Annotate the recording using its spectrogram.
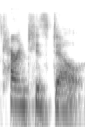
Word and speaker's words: Karen Tisdell: So it's Karen Tisdell. So it's TISDELL, Karen Tisdell.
